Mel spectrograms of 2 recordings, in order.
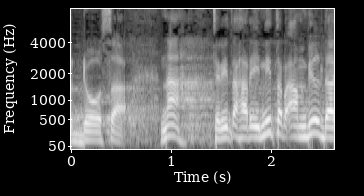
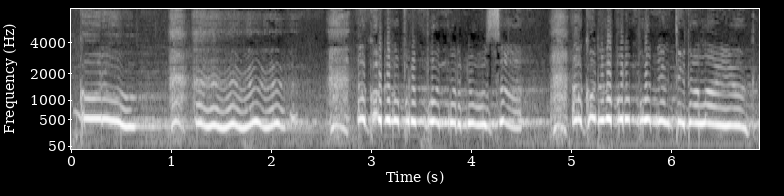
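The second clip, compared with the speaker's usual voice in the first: high, tearful crying plea; a sinful woman weeping at his feet; sobbing woman; 14 semitones higher than usual. Acted. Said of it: "Perempuan itu datang dengan sangat sedih". (perempuan memohon sambil menangis)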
